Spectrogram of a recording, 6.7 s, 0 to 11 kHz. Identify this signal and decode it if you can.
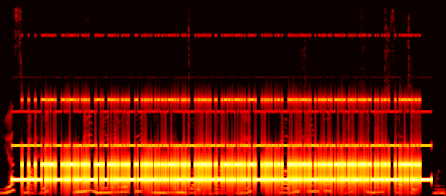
RTTY (75 baud, 850 Hz shift), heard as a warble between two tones, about 1380 Hz centre, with speech in Nepali. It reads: NE4EV 8MJ20 6JDXVAP 3J2DF XULG BDULM2K HI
